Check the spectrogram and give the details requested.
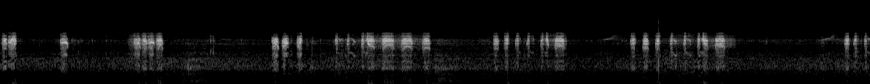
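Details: Nest box tits in Théding on 21 May 2019, during the day seven young fledged: clustered bursts of harsh, buzzy rapid notes separated by quiet gaps of about a second.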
